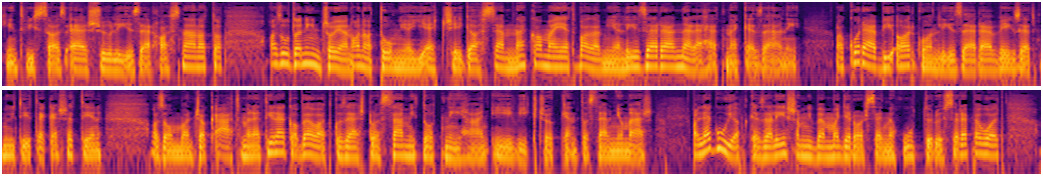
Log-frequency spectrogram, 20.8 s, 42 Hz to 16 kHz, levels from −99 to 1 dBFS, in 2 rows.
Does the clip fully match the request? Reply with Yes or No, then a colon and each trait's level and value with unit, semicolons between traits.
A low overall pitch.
No: medium, 150 Hz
